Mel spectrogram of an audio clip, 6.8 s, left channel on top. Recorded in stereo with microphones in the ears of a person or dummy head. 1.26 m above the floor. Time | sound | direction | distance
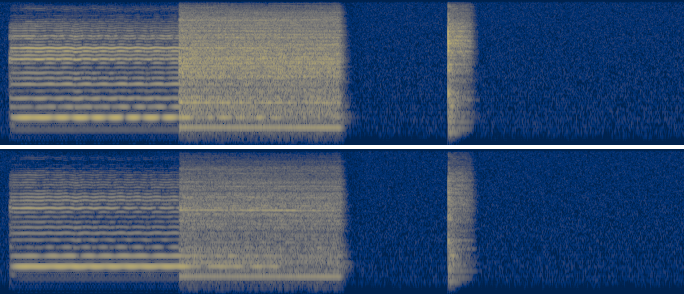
0.1 | a violin | 20° left (ahead or behind) | 1.5 m
1.8 | a drill | 60° left (ahead or behind) | 0.7 m
4.5 | a snare drum | 30° left (ahead or behind) | 0.8 m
